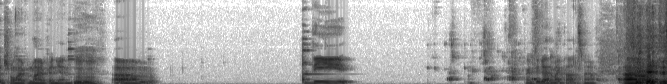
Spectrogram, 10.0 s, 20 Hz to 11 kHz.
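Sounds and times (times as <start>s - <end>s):
speech: 0.0s - 2.4s, 4.7s - 5.3s, 7.2s - 9.9s
water pouring: 6.4s - 9.9s
laughter: 9.3s - 9.9s.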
